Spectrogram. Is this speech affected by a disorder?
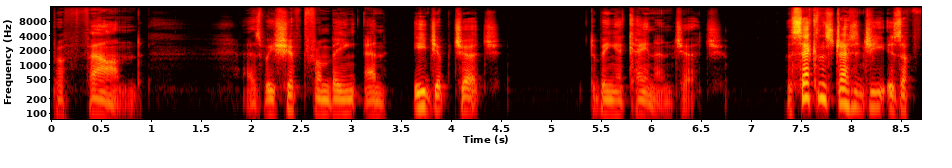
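No.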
